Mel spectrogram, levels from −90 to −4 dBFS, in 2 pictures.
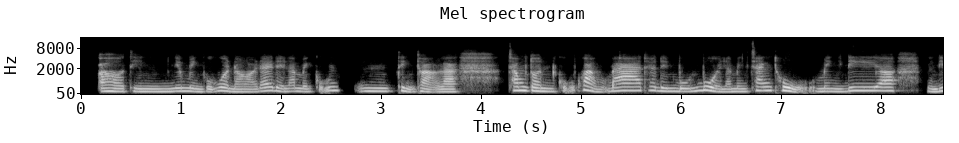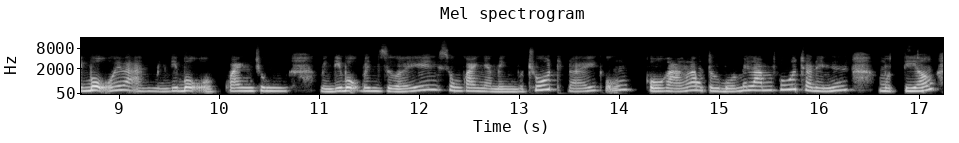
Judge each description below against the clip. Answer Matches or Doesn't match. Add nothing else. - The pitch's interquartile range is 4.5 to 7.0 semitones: Doesn't match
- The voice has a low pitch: Doesn't match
